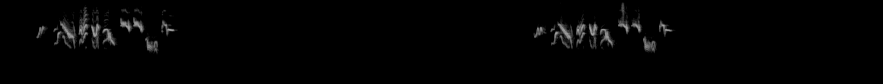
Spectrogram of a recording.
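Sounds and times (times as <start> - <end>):
Chestnut-eared Bunting song of quick scratchy chirps: 0.4 - 1.8, 5.3 - 6.8.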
